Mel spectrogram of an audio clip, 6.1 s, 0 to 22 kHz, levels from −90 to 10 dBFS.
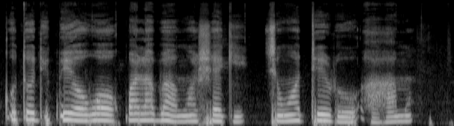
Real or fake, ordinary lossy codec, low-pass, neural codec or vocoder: fake; none; 19.8 kHz; vocoder, 48 kHz, 128 mel bands, Vocos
